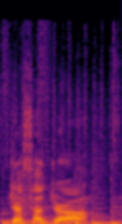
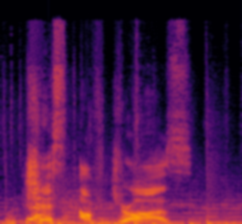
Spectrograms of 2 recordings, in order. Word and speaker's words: chest of drawers: I never start understanding this until a te dress a drawer chest of drawers turned into yeah dress a draw here with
